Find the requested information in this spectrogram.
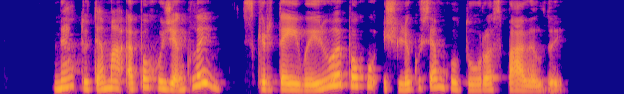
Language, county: Lithuanian, Šiauliai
